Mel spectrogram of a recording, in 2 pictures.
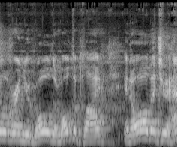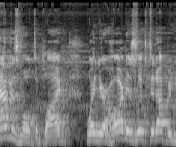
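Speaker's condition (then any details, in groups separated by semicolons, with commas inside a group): No condition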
